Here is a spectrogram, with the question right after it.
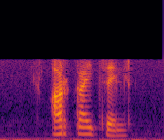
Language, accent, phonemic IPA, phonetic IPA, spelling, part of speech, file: Armenian, Eastern Armenian, /ɑrkɑjˈt͡sel/, [ɑrkɑjt͡sél], առկայծել, verb, Hy-առկայծել.ogg
- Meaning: 1. to fade, to wane, to dim 2. to shine, to sparkle, to glimmer 3. to feel enveloped by a strong inner sensation, especially as a result of a new idea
